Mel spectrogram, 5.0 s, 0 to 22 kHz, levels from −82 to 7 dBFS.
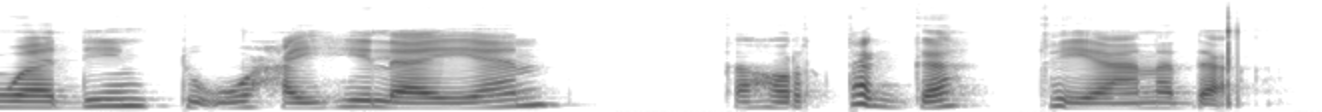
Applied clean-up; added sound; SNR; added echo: none; none; none; none.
